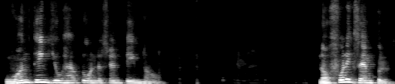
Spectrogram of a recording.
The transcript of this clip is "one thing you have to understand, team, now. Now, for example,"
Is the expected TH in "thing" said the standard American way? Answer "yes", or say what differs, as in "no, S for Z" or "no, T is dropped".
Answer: no, T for TH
